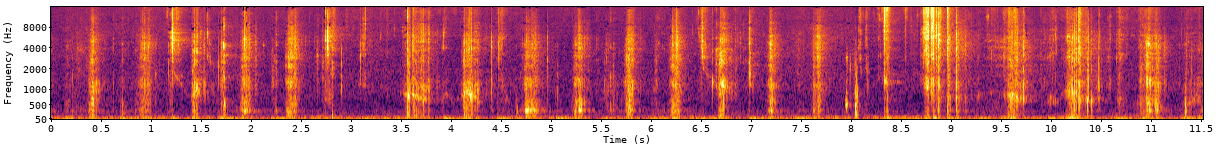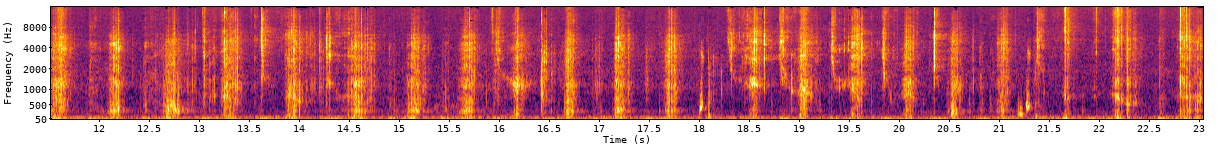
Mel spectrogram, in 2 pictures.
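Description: Close-miked crunching and chewing of a dry, crumbly green food: many quick crackly bites, several a second, going on without a break.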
